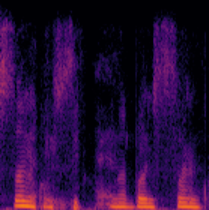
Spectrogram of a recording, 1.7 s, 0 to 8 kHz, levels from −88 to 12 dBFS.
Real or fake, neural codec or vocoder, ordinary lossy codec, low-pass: fake; codec, 24 kHz, 1.5 kbps, HILCodec; Opus, 24 kbps; 7.2 kHz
